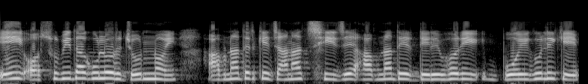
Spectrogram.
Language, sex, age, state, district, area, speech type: Bengali, female, 45-60, West Bengal, Purba Medinipur, rural, spontaneous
